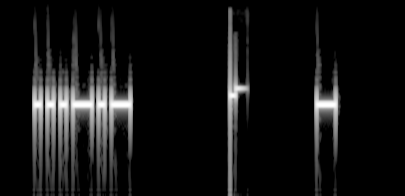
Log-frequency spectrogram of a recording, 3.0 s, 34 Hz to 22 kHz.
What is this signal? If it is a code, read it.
Morse code, heard as a keyed tone, about 25 wpm, 700 Hz. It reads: <SK> T
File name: Single Character (Letter:Number:Punctuation:Prosign) - Rapid-Fire - 25wpm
